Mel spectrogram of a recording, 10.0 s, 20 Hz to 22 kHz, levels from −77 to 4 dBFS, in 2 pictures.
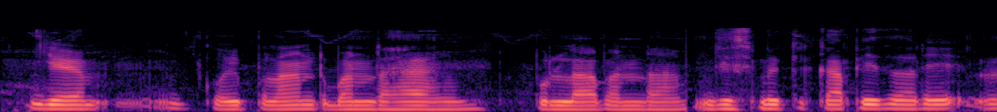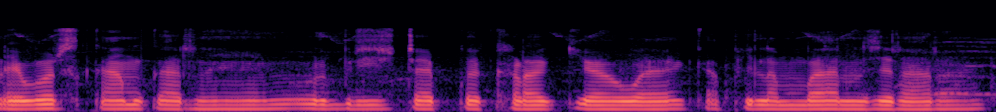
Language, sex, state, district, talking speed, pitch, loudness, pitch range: Hindi, male, Bihar, Supaul, 200 wpm, 145 Hz, -22 LUFS, 140-150 Hz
